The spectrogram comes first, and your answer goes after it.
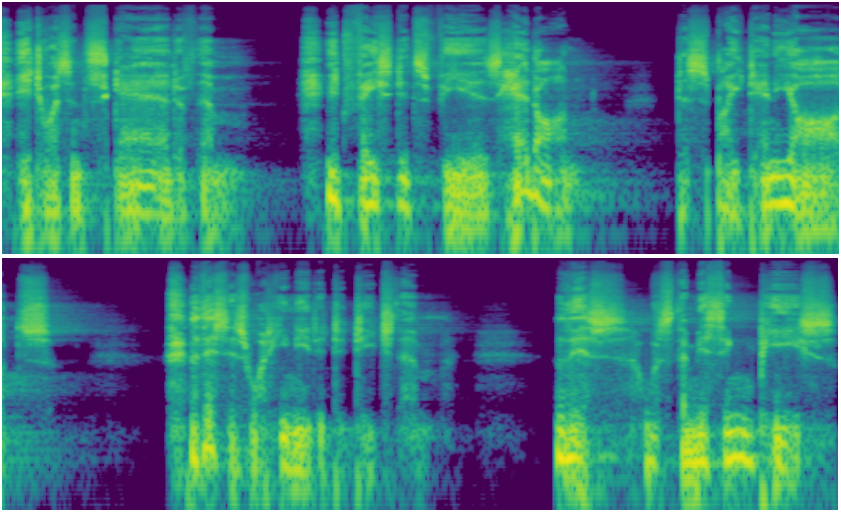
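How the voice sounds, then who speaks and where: A man talks at a very slow pace. He leaves long, frequent pauses. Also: medium pitch for a man. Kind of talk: fantasy audiobook narration. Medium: read story. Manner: earnest, measured.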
